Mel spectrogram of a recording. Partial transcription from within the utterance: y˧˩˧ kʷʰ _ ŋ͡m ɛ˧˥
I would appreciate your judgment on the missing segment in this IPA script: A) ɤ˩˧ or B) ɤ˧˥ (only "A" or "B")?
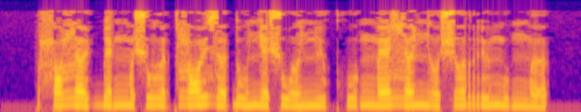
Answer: B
